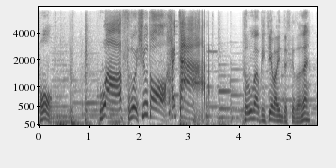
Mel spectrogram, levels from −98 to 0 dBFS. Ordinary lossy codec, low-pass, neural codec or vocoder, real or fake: none; 7.2 kHz; codec, 16 kHz, 2 kbps, X-Codec, HuBERT features, trained on balanced general audio; fake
